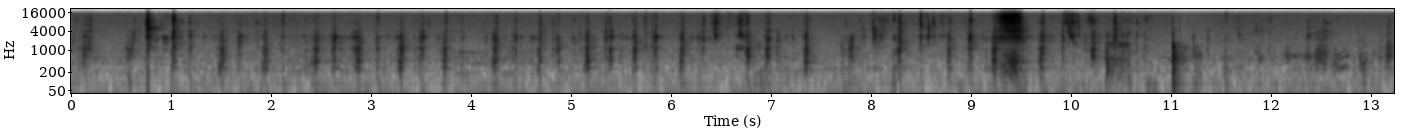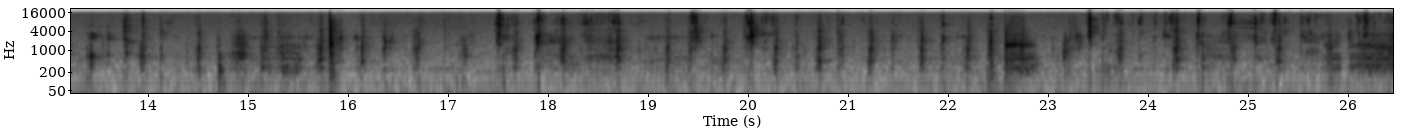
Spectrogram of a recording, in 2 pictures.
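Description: A person chewing razor clam meat: a long run of irregular crunchy, clicking mouth sounds, with a louder crunch about nine seconds in.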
